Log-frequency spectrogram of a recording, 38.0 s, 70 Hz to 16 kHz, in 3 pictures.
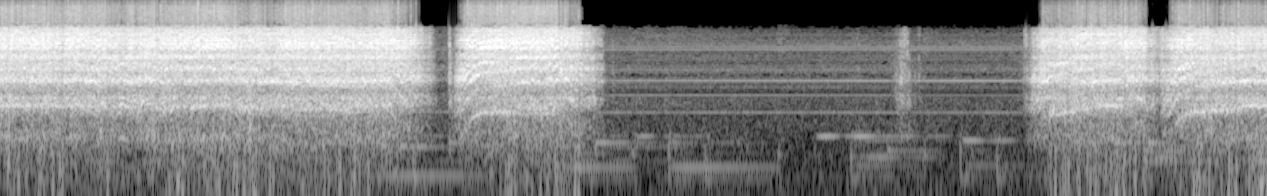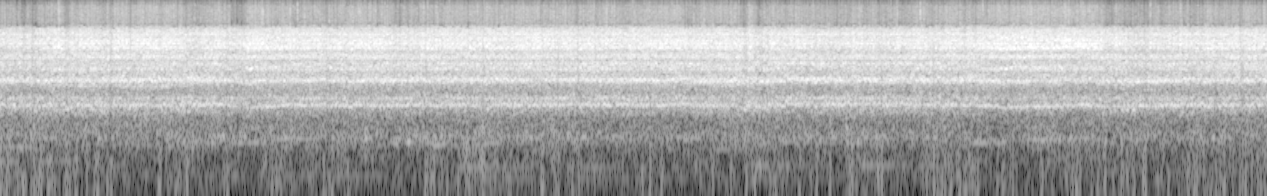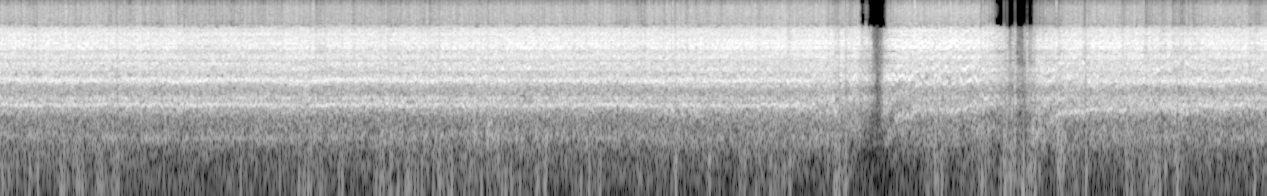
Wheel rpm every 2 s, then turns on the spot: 220, 200, 110, 10, 0, 100, 200, 220, 240, 230, 230, 220, 230, 230, 230, 230, 190, 110, 200.
none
